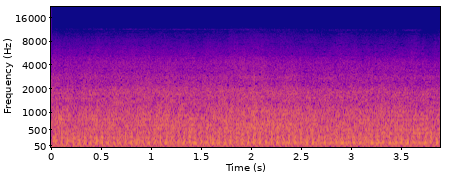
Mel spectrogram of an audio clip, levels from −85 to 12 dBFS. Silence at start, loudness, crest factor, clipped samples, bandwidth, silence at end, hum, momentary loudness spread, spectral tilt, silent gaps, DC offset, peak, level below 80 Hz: 0 s; -20 LUFS; 16 dB; under 0.1%; 9.8 kHz; 0 s; none; 1 LU; -7.5 dB/octave; none; under 0.1%; -4 dBFS; -32 dBFS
